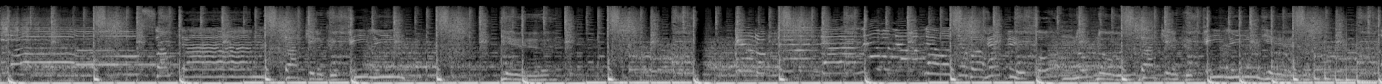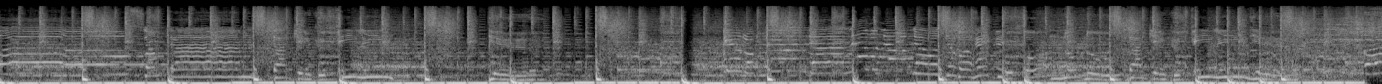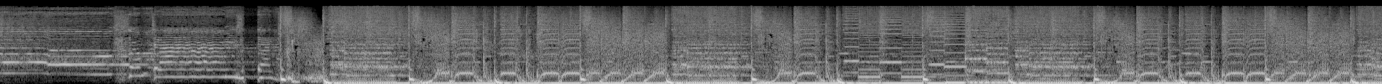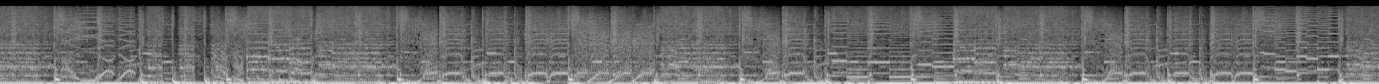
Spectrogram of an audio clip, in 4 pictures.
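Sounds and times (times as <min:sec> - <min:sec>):
Punjabi dubstep remix: 0:00.0 - 0:55.2.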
